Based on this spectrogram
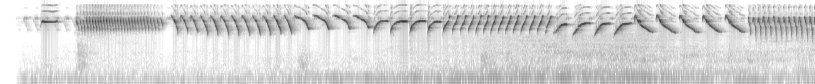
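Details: Belgian canary singing: a brief buzzy roll opens, then long series of fast downslurred whistled notes, a dense rapid trill near the middle, and a buzzy rattling roll to close; no other sounds.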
